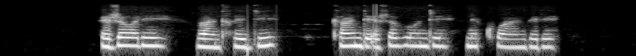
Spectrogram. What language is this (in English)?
Kinyarwanda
